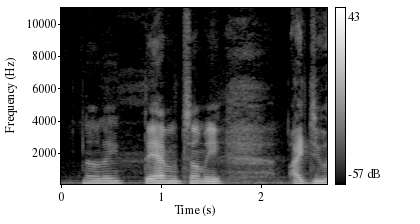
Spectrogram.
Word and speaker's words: Ngo: No, is that NGO? No, yeah. So the N silent.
